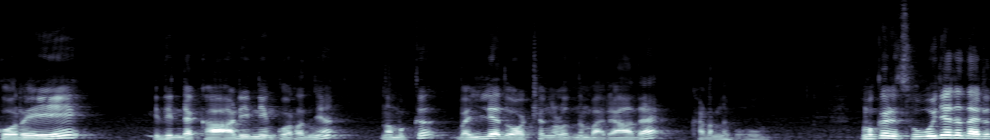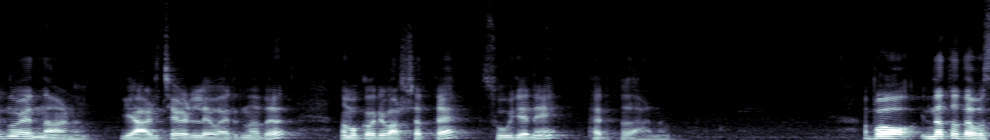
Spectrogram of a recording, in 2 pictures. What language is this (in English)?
Norwegian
